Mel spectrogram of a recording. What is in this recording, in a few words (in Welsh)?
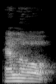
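"helo", Welsh pronunciation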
